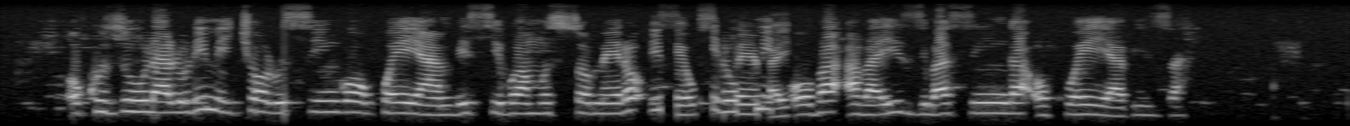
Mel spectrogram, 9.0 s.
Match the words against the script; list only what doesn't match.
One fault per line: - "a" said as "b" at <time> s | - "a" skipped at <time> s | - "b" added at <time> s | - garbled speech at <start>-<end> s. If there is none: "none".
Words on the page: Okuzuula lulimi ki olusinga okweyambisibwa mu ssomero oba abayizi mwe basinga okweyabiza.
- garbled speech at 4.3-5.3 s
- "mwe" skipped at 6.2 s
